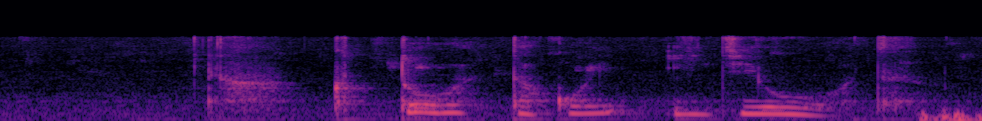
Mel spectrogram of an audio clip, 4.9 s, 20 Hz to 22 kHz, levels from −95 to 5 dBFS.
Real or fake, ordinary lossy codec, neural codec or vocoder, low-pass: real; none; none; 7.2 kHz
